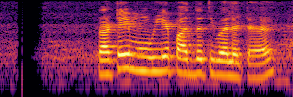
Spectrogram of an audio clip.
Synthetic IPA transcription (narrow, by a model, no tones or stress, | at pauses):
ɾɐʈːɐjmuːɭjɐpaːd̪ɐt̪iʋɐlɐʈːɐ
